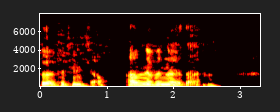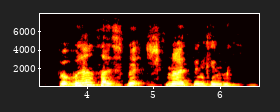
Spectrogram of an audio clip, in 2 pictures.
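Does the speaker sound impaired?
Yes: dystonia, secondary to encephalitis.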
